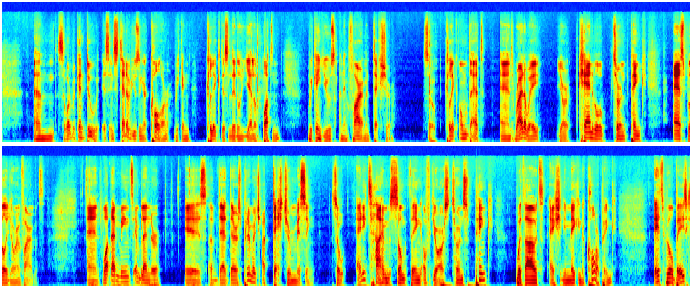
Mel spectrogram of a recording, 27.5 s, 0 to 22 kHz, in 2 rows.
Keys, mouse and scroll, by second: 5.1-18.2 middle drag, 15.4 Right, 17.4 KP_0.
